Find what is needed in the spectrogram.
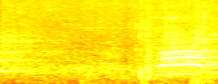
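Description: Near silence, with a faint distant voice calling out, held on one pitch, in the last half second.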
